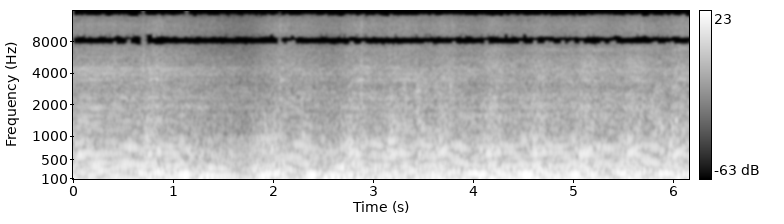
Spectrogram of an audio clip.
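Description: Car engine revved hard by quick repeated stabs of the accelerator pedal, its pitch rising and falling about three times a second.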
